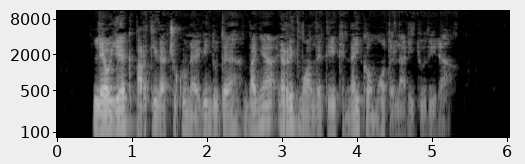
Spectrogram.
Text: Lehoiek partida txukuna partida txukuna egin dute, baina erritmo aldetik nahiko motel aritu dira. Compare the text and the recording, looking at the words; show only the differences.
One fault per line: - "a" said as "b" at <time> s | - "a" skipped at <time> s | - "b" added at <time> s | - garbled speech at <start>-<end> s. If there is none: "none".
- "partida txukuna" skipped at 1.8 s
